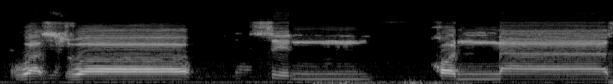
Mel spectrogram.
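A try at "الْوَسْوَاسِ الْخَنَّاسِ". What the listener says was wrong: Ha bukan sin. Nah kalau pak cik baca sin dia jadi huruf nun. Ni huruf lam.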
